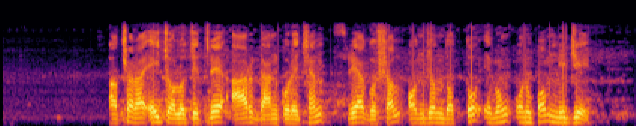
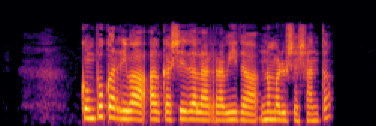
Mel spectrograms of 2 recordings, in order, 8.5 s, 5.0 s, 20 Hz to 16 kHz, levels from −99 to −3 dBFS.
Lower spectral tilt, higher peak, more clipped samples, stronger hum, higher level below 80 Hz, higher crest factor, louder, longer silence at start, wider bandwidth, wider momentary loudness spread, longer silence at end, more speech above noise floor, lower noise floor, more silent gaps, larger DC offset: about the same, -5 dB/octave vs -4 dB/octave; about the same, 0 dBFS vs -2 dBFS; neither; neither; first, -52 dBFS vs -66 dBFS; about the same, 14 dB vs 16 dB; about the same, -15 LUFS vs -17 LUFS; first, 1.45 s vs 1.1 s; about the same, 8 kHz vs 8 kHz; second, 6 LU vs 9 LU; about the same, 0.6 s vs 0.6 s; second, 45 dB vs over 74 dB; second, -59 dBFS vs under -90 dBFS; neither; neither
